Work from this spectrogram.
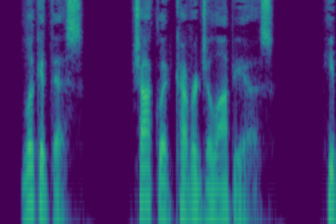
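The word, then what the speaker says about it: jalapeño: father goes wow look at this chocolate covered jalapios he pronounced it completely correctly his family burst out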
